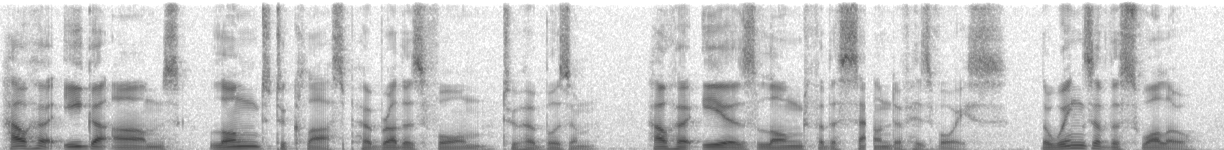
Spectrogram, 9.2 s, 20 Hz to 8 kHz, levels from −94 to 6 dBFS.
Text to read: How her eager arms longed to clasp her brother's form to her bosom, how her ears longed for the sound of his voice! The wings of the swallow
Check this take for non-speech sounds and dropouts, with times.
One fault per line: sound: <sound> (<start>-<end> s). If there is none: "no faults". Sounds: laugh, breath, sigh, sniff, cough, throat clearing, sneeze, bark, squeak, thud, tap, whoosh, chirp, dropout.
sound: dropout (6.5-6.6 s)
